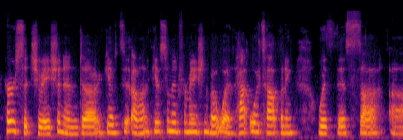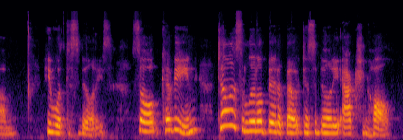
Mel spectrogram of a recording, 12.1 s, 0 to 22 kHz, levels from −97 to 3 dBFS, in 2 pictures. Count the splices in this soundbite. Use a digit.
0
